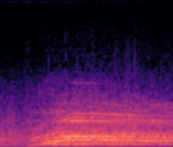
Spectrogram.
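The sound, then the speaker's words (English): A large crowd boos loudly as referee Bill Dudley is announced for the night's card, the jeering swelling into a sustained, droning chorus of many voices that holds steady for under two seconds. “When referee Bill Dudley is announced, he's already getting boos from the crowd.”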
